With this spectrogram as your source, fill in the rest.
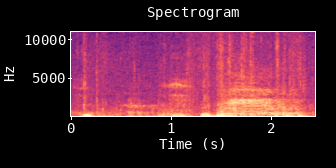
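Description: A horse snorts.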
